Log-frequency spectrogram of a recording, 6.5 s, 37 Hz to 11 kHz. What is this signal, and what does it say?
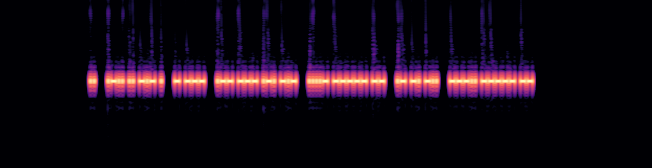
Morse code, heard as a keyed tone, about 68 wpm, 700 Hz. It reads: I LIKE TO WORK 40M AND 80M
